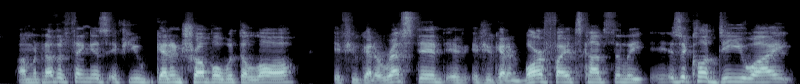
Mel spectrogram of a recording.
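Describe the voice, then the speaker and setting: A man's fairly high voice, fairly quick in pace and fairly even in intonation. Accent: New Jersey. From New Jersey. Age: 30s. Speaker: recovery advocate and author. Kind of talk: casual interview.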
